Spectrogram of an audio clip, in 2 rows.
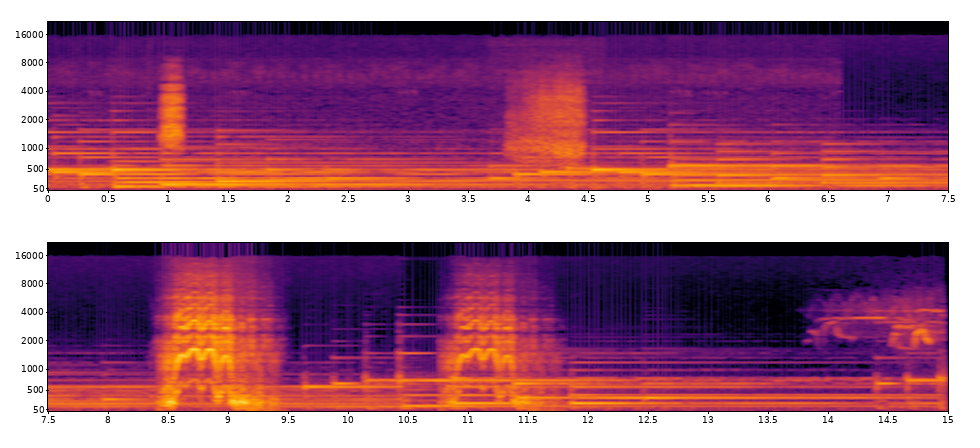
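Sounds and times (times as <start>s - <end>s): soft piano music: 0.0s - 15.0s
horse whinnying: 3.9s - 4.6s, 8.4s - 9.5s, 10.8s - 11.8s.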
